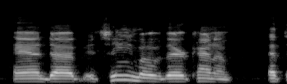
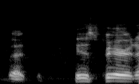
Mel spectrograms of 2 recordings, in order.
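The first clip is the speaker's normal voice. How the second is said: ordinary delivery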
